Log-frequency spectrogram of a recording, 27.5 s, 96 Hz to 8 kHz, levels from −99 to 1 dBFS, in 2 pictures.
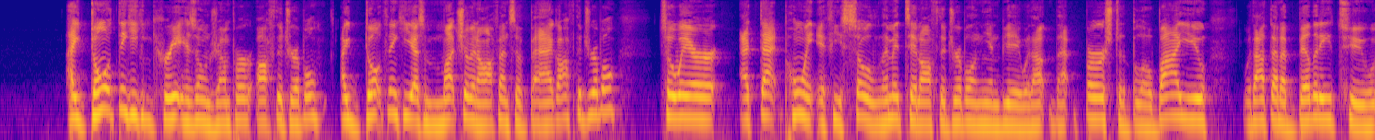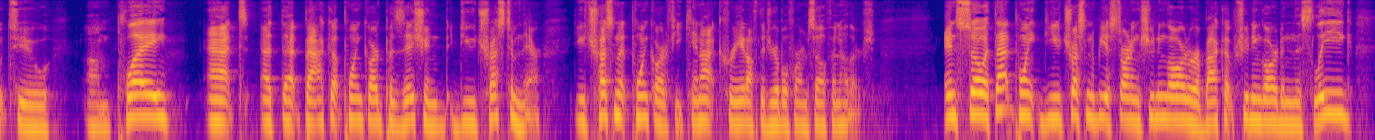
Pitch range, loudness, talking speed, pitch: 160-190 Hz, -21 LUFS, 235 wpm, 175 Hz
